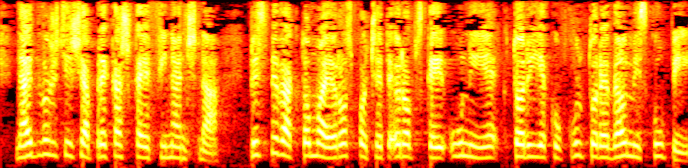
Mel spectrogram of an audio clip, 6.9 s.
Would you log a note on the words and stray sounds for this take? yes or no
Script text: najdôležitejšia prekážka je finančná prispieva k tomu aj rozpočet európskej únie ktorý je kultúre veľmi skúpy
yes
